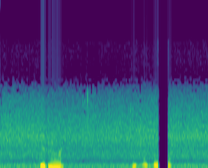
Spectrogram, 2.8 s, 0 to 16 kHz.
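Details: A pair of Iberian lynx recorded with original sound on 22 September 2022. Two short, harmonic, mewing calls: a first brief burst around half a second in, then a second one near two seconds, over steady background hiss.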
